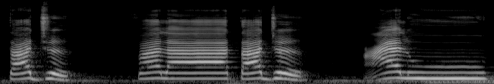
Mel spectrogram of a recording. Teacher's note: فلا تجعلوا, تا پہ زبر ہے اور جیم ساکن ہے. جیم حروف کلکلا میں سے ہے تو جیم کی آواز کو ہم جنبش دے کے پڑھیں گے.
